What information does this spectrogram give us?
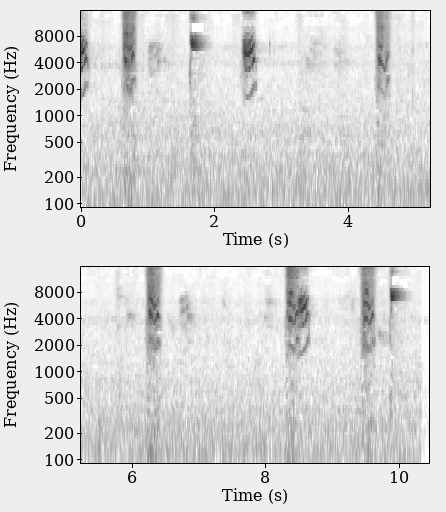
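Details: Calls of a female double-collared seedeater in breeding condition, meant to excite males: brief high clicking chips, sometimes doubled, spaced about one to two seconds apart, with quiet background hiss between them.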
